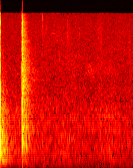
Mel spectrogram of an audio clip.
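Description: Two sharp clacks about a third of a second apart: a plastic chess piece set down on the board and the chess clock button pressed, the quick rhythm of a blitz move.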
